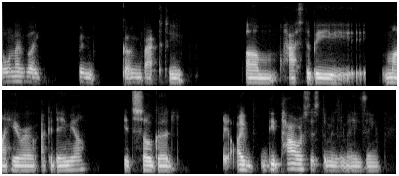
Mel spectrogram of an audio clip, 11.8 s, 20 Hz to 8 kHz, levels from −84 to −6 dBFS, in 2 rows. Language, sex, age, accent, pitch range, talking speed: English, male, 10-29, British, 110-125 Hz, 120 wpm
